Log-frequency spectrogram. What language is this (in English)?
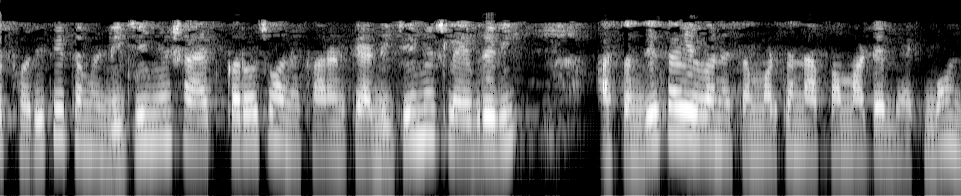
Gujarati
